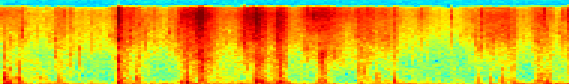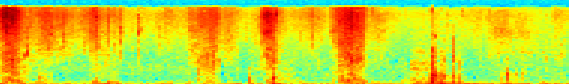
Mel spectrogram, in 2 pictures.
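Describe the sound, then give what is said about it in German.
Irregular footsteps crunching and scuffing over wet, leaf-covered, slippery forest ground, with uneven steps that slip and stumble, plus occasional heavy breathing. “Deswegen hört man mich ab und zu rumpeln und schnaufen. Da wieder weil ich einfach rutsche auf den Dingern.”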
